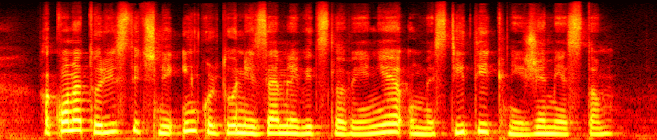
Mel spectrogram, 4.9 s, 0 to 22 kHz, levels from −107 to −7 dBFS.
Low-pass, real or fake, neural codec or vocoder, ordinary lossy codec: none; fake; codec, 44.1 kHz, 7.8 kbps, DAC; none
